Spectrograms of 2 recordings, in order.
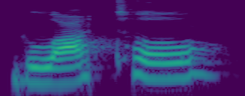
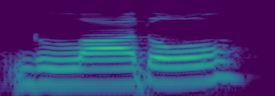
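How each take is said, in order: First: The T is pronounced as a clear T. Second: The T is pronounced like a soft D. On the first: "Standard British" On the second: "Standard American"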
